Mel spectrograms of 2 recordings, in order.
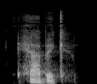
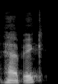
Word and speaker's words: Herbig: But the thing is, I have a dispute even with Germans, because most Germans say Herbig, and like I try to insist on Herbig, so it's super complicated how you pronounce the G.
